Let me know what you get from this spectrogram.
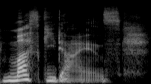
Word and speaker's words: muscadines: Also, most people pronounce the A as more of an IE sound, like musky dines.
